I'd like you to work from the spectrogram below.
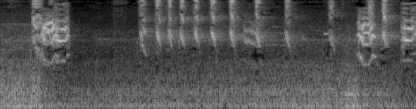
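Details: Calls of a female double-collared seedeater meant to get males singing for song competitions; a high scratchy burst, a pause, then a steady series of thin chirps about four per second and more bursts.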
